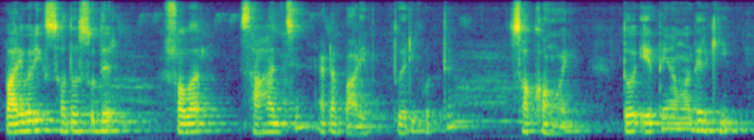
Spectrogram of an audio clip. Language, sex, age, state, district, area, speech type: Bengali, male, 30-45, West Bengal, Nadia, rural, spontaneous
